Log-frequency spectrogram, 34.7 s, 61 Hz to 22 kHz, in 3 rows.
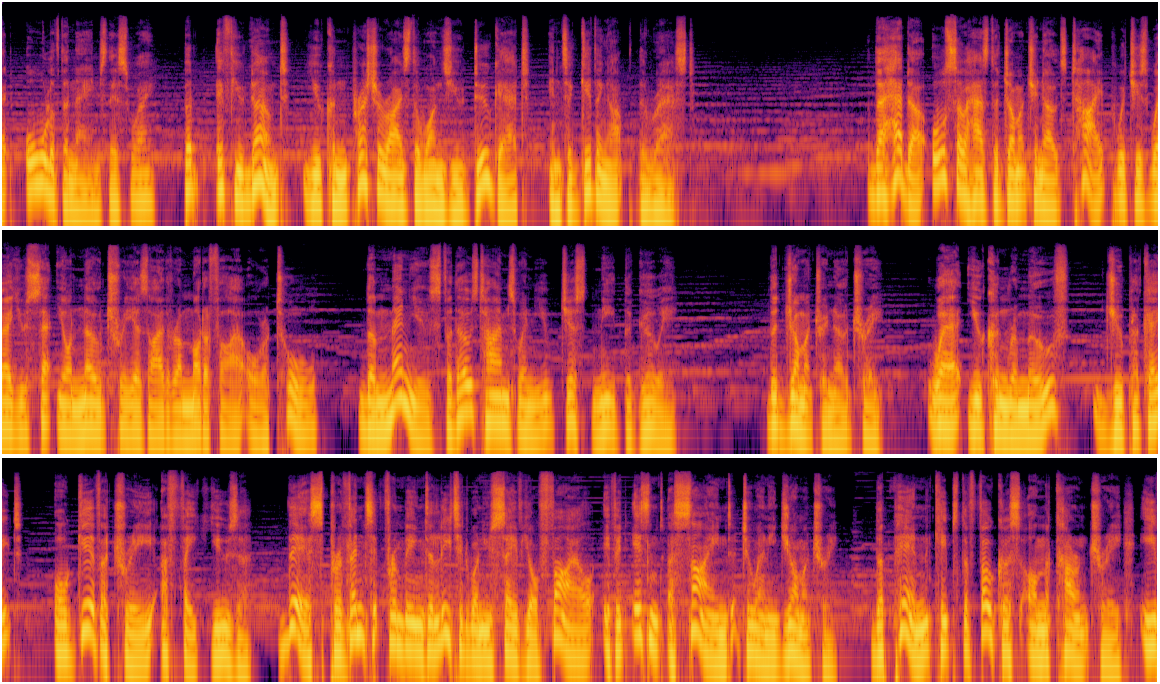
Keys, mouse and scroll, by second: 3.1 middle click, 5.6-7.1 drag, 7.3 middle click.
